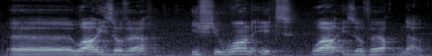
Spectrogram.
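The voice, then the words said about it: English sung with heavy French accent. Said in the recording (French): “Avec un accent français dégueulasse, je viens de dire.”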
